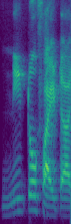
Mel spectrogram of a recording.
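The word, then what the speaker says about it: Gnetophyta: फिड belong to phylum नीटो फाइटा ये जी silent होता है नीटो फाइटा ऑफ जिम्नोस्पर्म्स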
